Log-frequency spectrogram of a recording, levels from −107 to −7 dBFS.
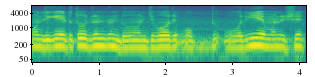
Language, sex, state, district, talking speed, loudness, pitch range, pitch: Tulu, female, Karnataka, Dakshina Kannada, 115 wpm, -14 LUFS, 155-175 Hz, 165 Hz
